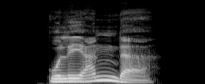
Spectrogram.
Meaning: oleander
- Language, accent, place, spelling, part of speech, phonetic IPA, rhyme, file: German, Germany, Berlin, Oleander, noun, [oleˈandɐ], -andɐ, De-Oleander.ogg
